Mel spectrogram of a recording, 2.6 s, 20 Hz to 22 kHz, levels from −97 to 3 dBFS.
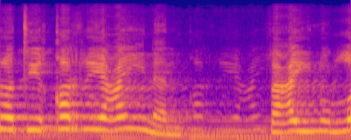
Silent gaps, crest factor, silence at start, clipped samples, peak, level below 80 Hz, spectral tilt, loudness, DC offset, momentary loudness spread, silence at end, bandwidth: none; 16 dB; 0 s; under 0.1%; 0 dBFS; -48 dBFS; -5 dB/octave; -16 LUFS; under 0.1%; 15 LU; 0 s; 19 kHz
